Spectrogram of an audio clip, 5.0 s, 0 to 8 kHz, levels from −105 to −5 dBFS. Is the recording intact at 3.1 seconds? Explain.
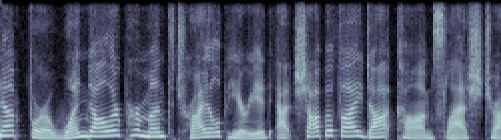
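Yes, the speech at 3.1 seconds is intact, with no dropout, glitch or distortion at that moment, only the band limit of the G.722 call path, which leaves nothing above 8 kHz.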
